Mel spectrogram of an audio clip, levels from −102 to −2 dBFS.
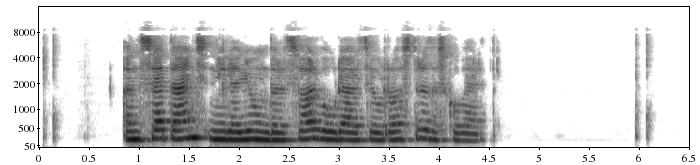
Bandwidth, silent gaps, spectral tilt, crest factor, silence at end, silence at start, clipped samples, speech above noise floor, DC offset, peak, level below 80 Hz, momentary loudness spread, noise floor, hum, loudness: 7.6 kHz; none; -4.5 dB/octave; 16 dB; 2.05 s; 0.85 s; under 0.1%; over 72 dB; under 0.1%; -4 dBFS; -68 dBFS; 11 LU; under -90 dBFS; none; -19 LUFS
